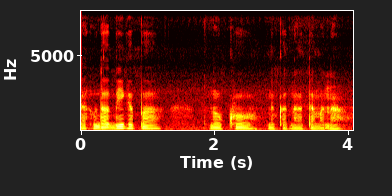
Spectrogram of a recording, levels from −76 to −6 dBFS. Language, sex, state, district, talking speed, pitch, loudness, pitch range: Garo, male, Meghalaya, South Garo Hills, 75 wpm, 110 Hz, -18 LUFS, 105-115 Hz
